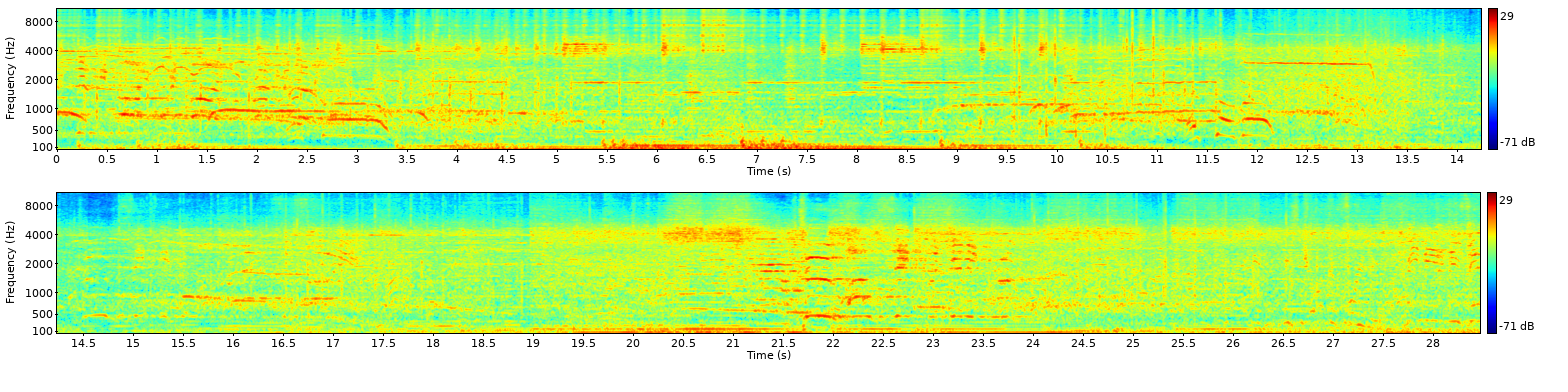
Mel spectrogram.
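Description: Background music with a heavy, steady bass line, mixed with a crowd cheering.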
